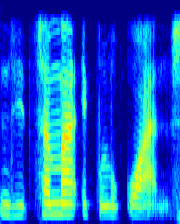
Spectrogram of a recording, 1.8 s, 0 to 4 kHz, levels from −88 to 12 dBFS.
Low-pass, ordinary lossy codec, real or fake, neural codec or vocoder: 3.6 kHz; none; fake; codec, 16 kHz in and 24 kHz out, 1 kbps, XY-Tokenizer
